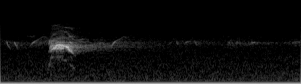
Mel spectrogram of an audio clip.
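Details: Female lesser spotted eagle back from Africa at her spruce nest in Zemgale, Latvia, on the evening of 11 April 2022, ready to breed. She gives a single loud, high yelping note lasting about a quarter second over a steady faint background hum.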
